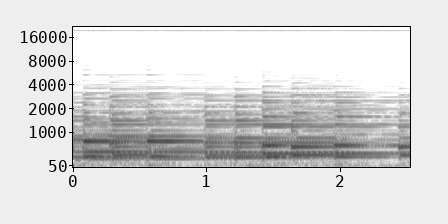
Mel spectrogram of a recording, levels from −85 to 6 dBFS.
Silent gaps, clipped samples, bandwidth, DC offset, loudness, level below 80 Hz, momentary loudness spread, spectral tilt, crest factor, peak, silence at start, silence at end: none; under 0.1%; over 20 kHz; under 0.1%; -27 LUFS; -58 dBFS; 5 LU; -7.5 dB/octave; 12 dB; -14 dBFS; 0 s; 0 s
